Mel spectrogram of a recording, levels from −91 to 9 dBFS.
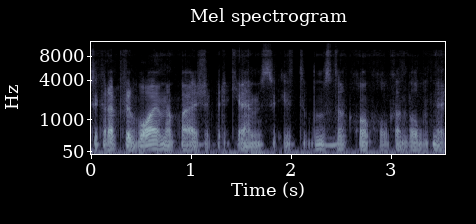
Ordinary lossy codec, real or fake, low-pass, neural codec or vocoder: Opus, 16 kbps; fake; 9.9 kHz; autoencoder, 22.05 kHz, a latent of 192 numbers a frame, VITS, trained on many speakers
